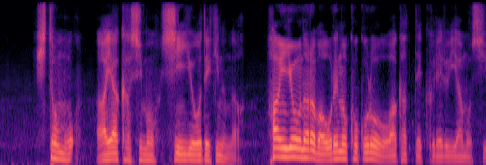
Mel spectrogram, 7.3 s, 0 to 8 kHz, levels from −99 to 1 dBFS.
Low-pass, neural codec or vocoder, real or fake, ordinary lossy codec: 7.2 kHz; codec, 24 kHz, 1.2 kbps, DualCodec; fake; AAC, 48 kbps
